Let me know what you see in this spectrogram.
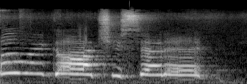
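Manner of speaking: shrill, slow, drawn-out upset exclamation. Retelling how others reacted when a line was said aloud: imitating upset people. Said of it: "were very upset".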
